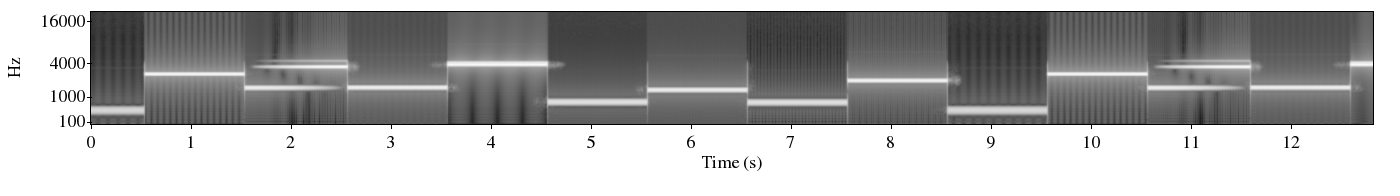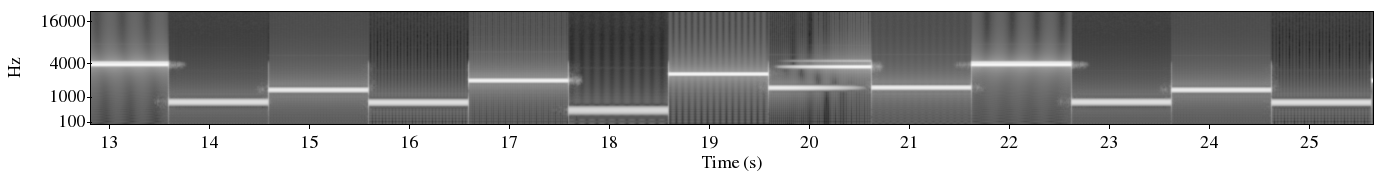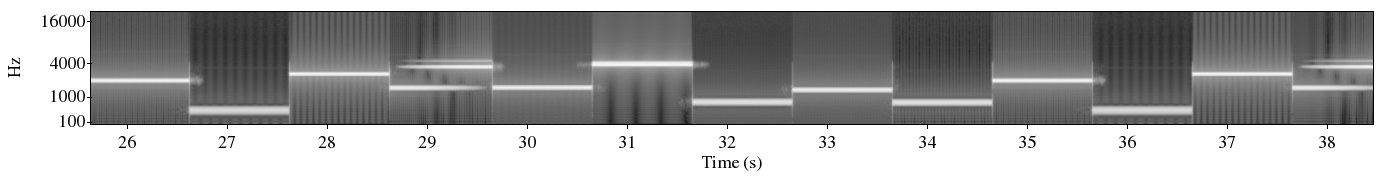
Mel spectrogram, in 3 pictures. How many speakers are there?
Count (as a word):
zero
